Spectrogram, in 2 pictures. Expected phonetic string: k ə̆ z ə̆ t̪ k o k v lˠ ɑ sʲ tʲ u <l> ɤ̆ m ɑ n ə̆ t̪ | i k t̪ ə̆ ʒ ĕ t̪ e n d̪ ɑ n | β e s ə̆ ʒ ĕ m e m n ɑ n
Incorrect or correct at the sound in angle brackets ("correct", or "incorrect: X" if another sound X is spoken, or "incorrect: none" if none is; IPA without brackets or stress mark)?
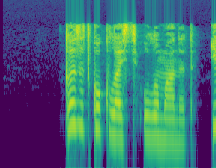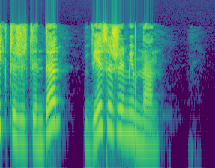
correct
